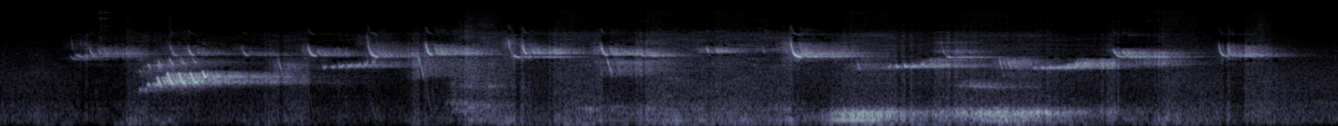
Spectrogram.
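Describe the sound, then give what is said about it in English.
Bat ultrasound advertisement call from the peak of the mating season, slowed down to audible pitch: rapid, high chirpy tweets and trills repeating throughout, with a low rumbling patch midway. “So that was a bat. That was bat ultrasound recorded above your hearing range, but slowed down so you could hear. So that was an advertisement call from the peak of the mating season.”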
